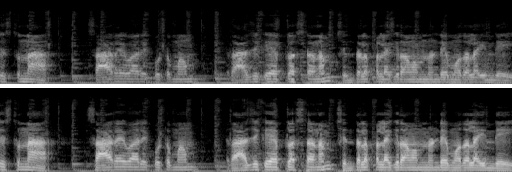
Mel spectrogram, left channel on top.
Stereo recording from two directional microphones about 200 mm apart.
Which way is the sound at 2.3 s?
20° right (ahead or behind).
